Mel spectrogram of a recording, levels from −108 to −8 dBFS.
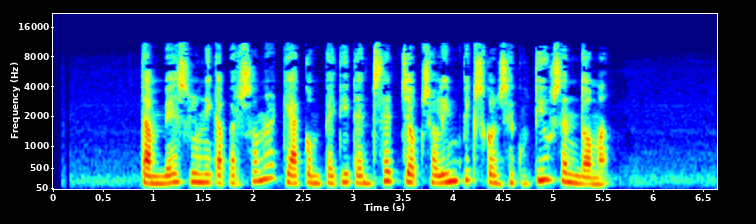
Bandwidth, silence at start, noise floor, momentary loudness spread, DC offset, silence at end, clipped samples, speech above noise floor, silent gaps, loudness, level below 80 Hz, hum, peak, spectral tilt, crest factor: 11.5 kHz; 0.9 s; -66 dBFS; 8 LU; under 0.1%; 1.1 s; under 0.1%; 39 dB; none; -27 LUFS; -76 dBFS; none; -4 dBFS; -4.5 dB/octave; 24 dB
